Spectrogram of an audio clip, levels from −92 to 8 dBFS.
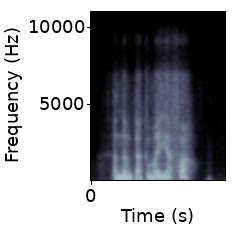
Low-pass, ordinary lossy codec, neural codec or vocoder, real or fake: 7.2 kHz; Opus, 24 kbps; codec, 16 kHz, 0.3 kbps, FocalCodec; fake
